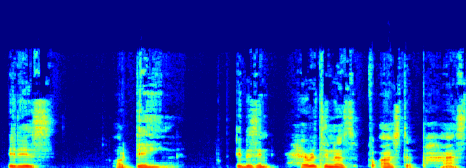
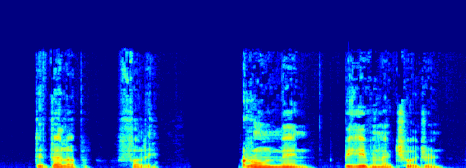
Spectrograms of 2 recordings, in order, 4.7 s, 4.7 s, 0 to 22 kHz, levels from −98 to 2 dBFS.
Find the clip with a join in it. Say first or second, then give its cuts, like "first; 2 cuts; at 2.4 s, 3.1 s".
second; 1 cut; at 2.2 s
